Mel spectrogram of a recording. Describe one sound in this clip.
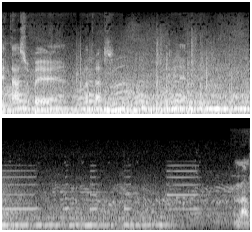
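A race car engine drones steadily at a high, even pitch.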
